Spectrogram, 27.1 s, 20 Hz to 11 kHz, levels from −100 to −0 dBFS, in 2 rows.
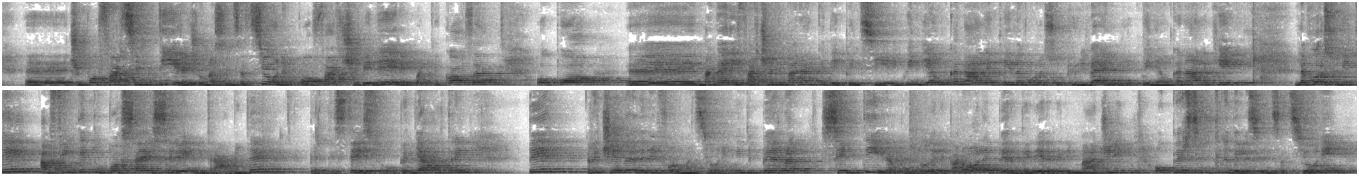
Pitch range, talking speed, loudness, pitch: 215-260 Hz, 160 wpm, -22 LUFS, 240 Hz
